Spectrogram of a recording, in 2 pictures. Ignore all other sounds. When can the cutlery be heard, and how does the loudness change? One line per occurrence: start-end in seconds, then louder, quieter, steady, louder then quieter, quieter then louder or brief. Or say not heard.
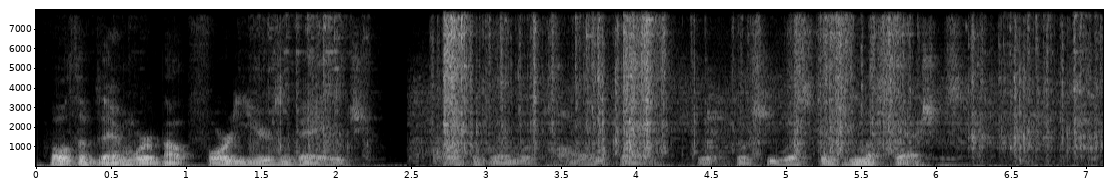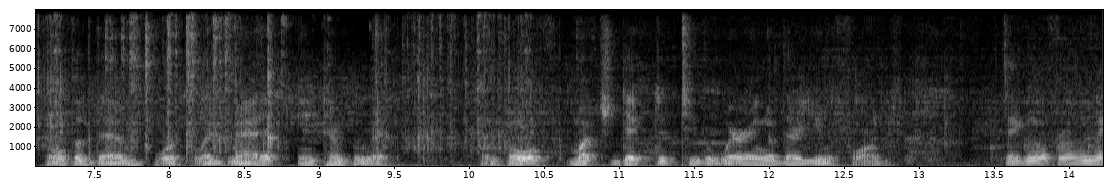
0.1-10.8 louder then quieter.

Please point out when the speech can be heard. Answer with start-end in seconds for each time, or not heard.
0.0-6.3, 7.2-12.8, 13.6-14.1.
